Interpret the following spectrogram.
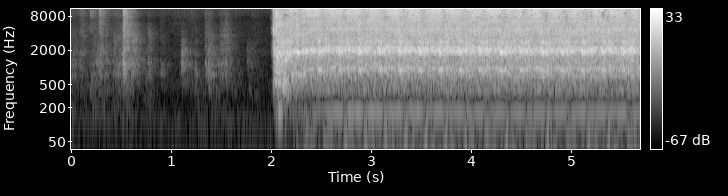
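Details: Yard Machines (MTD) budget 42-inch riding mower with new starter, little fuel in tank, on choke: steady starter whir with even cranking pulses, about 2.5 per second, never catches; fuel shutoff solenoid stuck closed starving it of fuel.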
